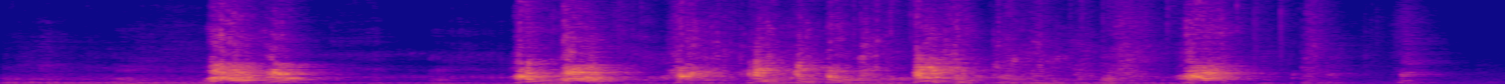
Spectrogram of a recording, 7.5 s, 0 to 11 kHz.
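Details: Male and female corgi fighting over the bed in Beijing, July 28, barking and snapping at each other; a rapid run of harsh, broadband barks, about ten, clustered in quick bursts with brief pauses.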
